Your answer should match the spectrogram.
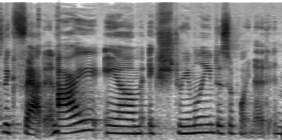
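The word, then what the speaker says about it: McFadden: first few updates of this video I've been mispronouncing that author's name um but it's mcfaden I am extremely disappointed in my reading experience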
